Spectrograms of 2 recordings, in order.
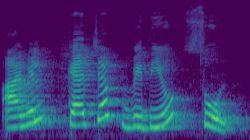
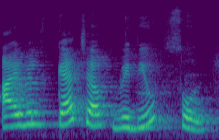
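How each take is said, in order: Both takes have the same delivery.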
